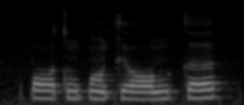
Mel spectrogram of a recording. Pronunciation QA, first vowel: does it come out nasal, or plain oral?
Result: oral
